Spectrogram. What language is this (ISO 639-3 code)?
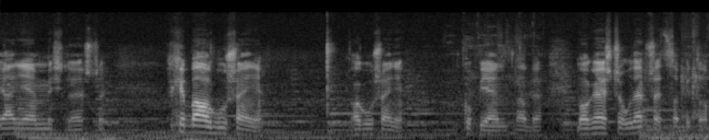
pol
